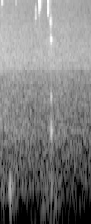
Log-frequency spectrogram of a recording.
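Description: Computer mouse clicks while working on a Figma plugin: two or three faint, crisp clicks close together over a quiet room hiss, with no voices.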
